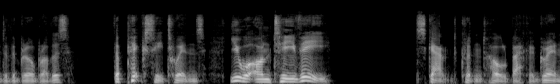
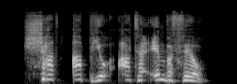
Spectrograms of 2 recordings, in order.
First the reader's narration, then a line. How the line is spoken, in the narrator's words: snapped Opal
